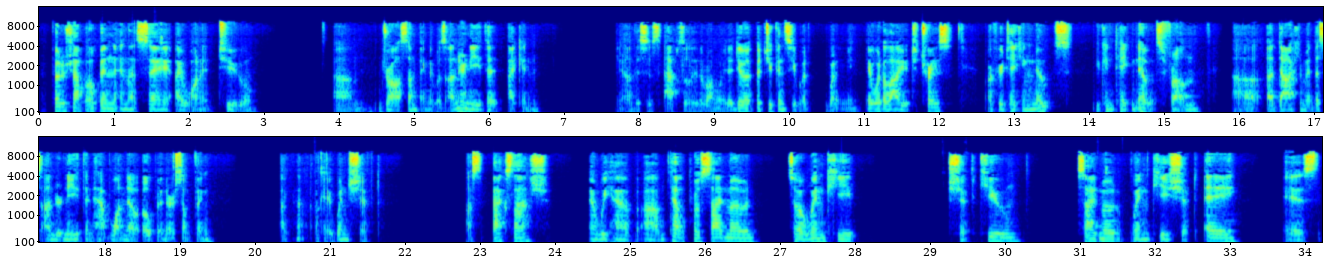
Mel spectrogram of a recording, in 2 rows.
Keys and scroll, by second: 0.0 space, 1.5 shift+super+\, 20.8 shift+super+\, 29.3 shift+super+q, 31.5 shift+super+a.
